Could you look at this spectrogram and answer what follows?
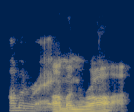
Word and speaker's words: Amun-Re: Amun-Ra. Amun-Ra. Because we found out that the RE is pronounced as Ra in this culture.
